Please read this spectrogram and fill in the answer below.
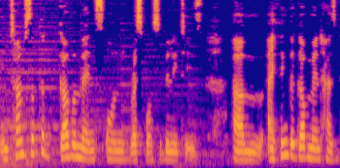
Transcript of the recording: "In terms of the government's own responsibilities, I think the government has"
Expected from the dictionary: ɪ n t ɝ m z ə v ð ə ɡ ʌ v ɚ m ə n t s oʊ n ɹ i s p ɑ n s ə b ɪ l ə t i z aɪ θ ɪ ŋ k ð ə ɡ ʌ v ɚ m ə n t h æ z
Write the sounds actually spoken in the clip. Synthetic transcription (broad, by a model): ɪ n t ɝ m z ə v ð ə ɡ ʌ v ɚ m ə n t s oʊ n ɹ i s p ɑ n s ə b ɪ l ə t i z aɪ θ ɪ ŋ k ð ə ɡ ʌ v ɚ m ə n t h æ z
